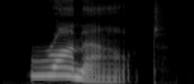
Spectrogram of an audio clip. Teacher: The N sound links to out. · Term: linking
